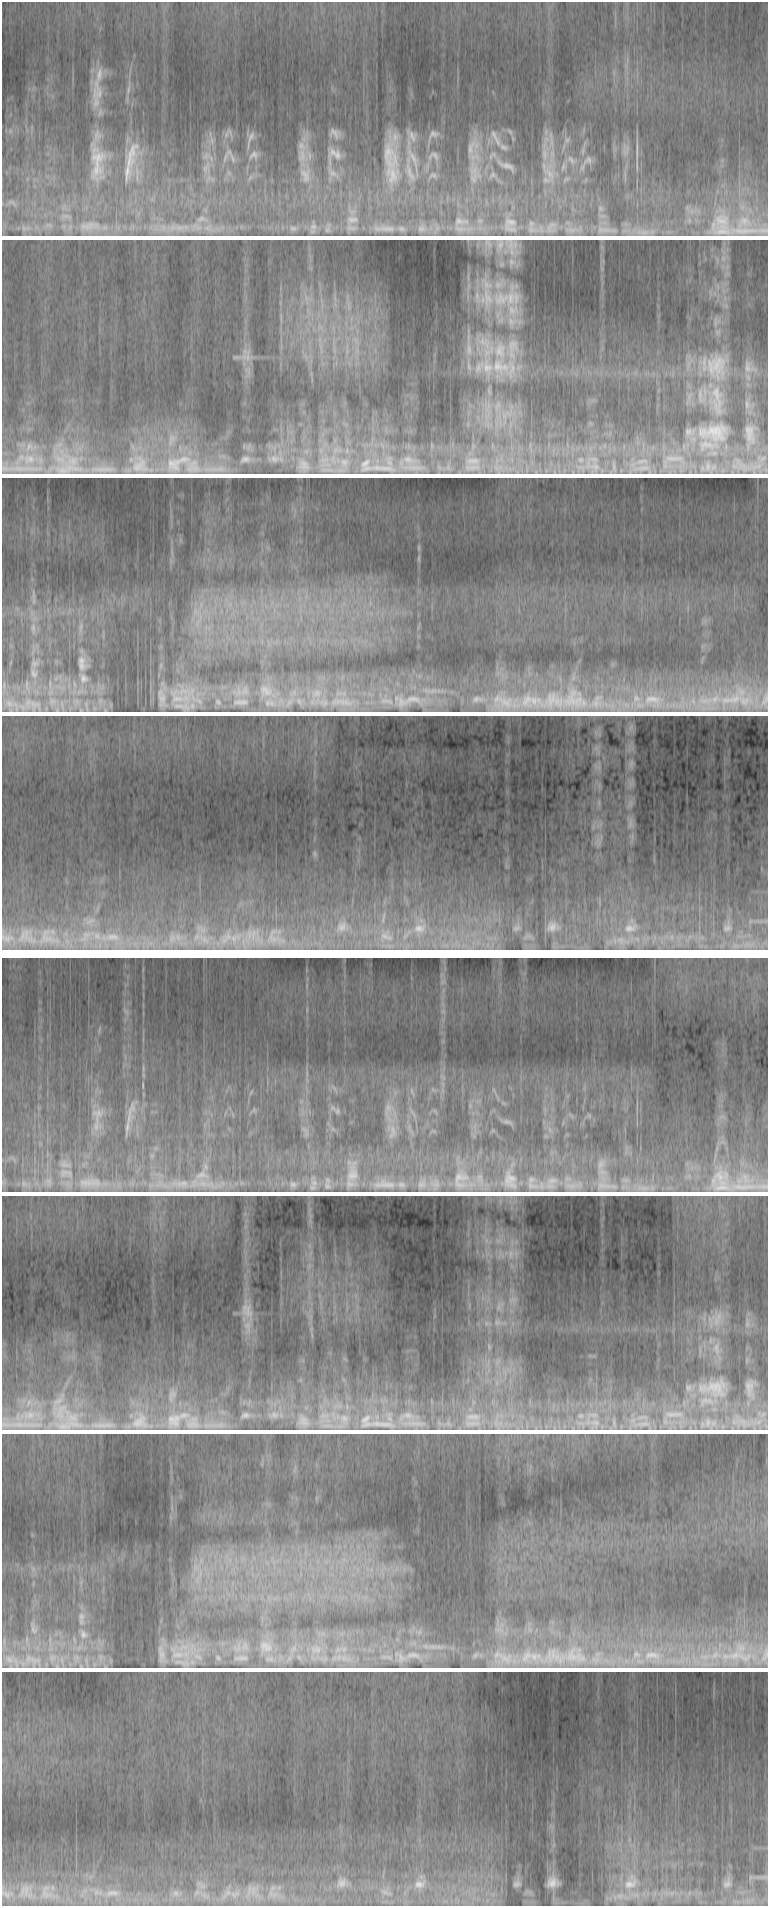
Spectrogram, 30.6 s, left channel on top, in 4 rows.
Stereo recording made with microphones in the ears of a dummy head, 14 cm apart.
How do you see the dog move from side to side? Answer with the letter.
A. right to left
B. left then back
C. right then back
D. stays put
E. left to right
E.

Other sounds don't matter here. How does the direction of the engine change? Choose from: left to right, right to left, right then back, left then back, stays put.
left to right.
